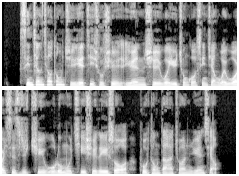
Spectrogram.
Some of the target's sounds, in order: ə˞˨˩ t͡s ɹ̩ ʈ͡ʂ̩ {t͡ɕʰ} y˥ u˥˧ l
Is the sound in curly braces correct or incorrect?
correct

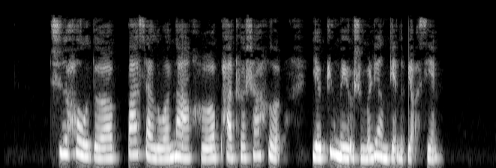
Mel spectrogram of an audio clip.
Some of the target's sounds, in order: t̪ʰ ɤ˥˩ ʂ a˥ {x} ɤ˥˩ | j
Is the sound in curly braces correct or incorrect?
correct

